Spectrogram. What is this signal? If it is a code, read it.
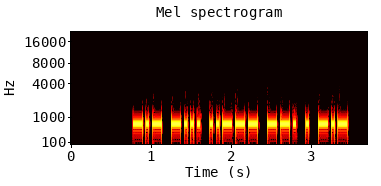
Morse code, heard as a keyed tone, about 31 wpm, 700 Hz. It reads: KB2GEK
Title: USA Call Signs - 6 Characters - Repeated 2x - 30wpm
